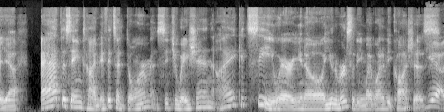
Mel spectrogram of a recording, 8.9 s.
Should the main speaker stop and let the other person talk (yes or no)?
yes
